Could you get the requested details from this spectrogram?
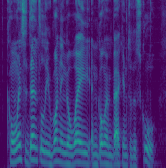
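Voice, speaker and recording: A man with a non-native accent talks at a fairly quick pace. His tone is dark and mellow, with ordinary pitch variation. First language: not English. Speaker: gaming YouTuber. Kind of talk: casual storytelling over gameplay. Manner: halting, many fillers and repeats; slangy, informal.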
